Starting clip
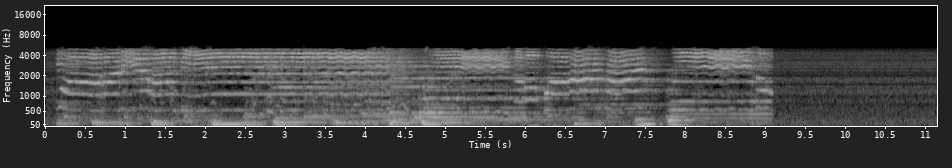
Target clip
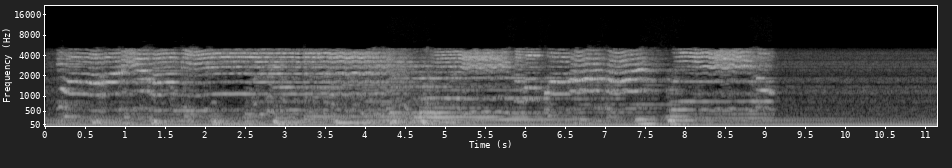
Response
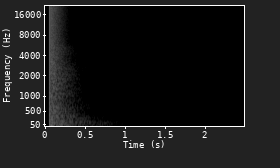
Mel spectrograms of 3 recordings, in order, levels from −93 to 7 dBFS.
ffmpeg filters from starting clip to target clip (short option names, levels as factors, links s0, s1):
-filter_complex "[0:a]aeval=exprs='val(0)+0.00794*(sin(2*PI*50*n/s)+sin(2*PI*2*50*n/s)/2+sin(2*PI*3*50*n/s)/3+sin(2*PI*4*50*n/s)/4+sin(2*PI*5*50*n/s)/5)':c=same,flanger=delay=15.5:depth=2.1:speed=0.23,asplit=2[s0][s1];[1:a]atrim=start_sample=2205,atrim=end_sample=3528[s2];[s1][s2]afir=irnorm=-1:irlink=0,volume=0.891[s3];[s0][s3]amix=inputs=2:normalize=0,volume=1.19"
